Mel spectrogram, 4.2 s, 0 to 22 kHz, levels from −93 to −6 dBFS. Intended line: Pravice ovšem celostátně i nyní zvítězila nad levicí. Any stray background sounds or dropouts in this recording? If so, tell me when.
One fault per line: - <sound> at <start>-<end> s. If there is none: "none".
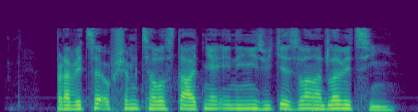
none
